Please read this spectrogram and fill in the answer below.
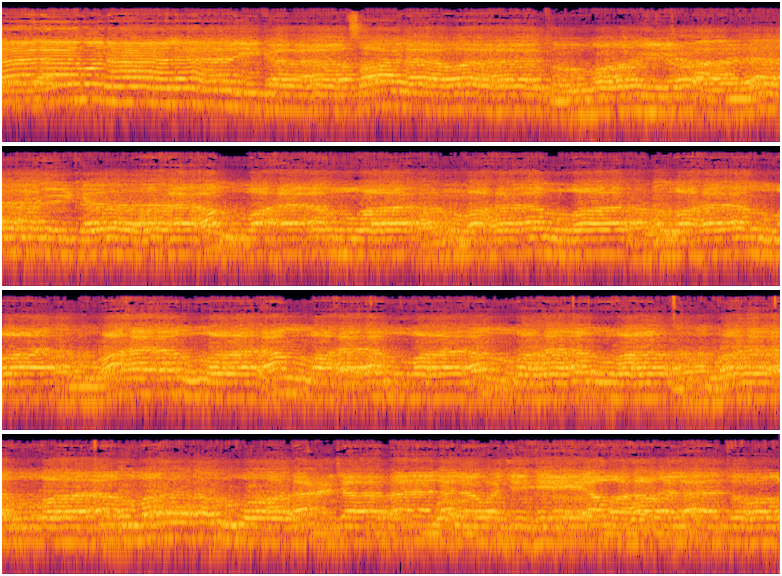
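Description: A group of voices chanting an Arabic Sufi devotional poem together. The voices hold a steady, pulsing melody with no break.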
